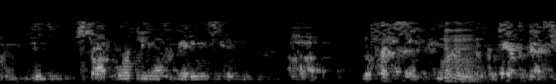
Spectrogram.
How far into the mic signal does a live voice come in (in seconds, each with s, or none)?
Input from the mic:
4.5 s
